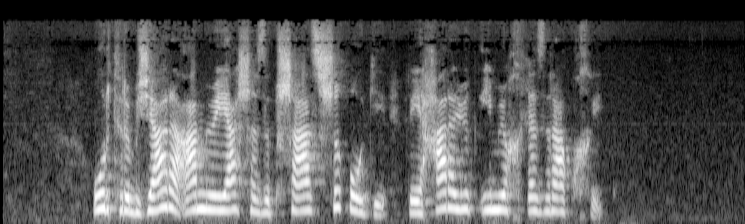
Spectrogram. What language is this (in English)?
Abkhazian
